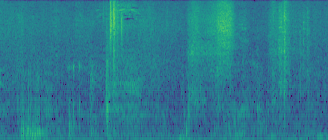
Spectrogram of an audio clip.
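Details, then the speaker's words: Stomach growling from an adult man during a radio talk show, which the host remarks was audible; borborygmi. "んお腹鳴っちゃったお腹鳴っちゃったようんいや聞こえたよねうん"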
